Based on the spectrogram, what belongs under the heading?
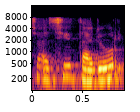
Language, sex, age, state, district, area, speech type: Malayalam, female, 60+, Kerala, Idukki, rural, spontaneous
